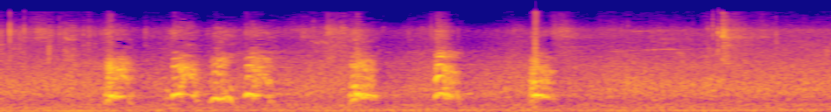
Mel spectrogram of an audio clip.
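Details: A Pembroke Welsh Corgi puppy gives a quick run of high, sharp barks while herding.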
